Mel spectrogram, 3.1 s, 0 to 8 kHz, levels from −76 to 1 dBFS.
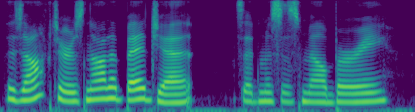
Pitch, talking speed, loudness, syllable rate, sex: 210 Hz, 175 wpm, -18 LUFS, 5.0 syllables/s, female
